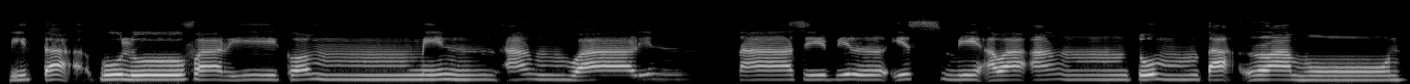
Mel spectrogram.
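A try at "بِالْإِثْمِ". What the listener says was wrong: Bil ismi wa antum ta'lamun. B-nya pendek gitu ya. Bil ismi. Jangan ditahan, tapi hanya ditawasudkan mimnya.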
